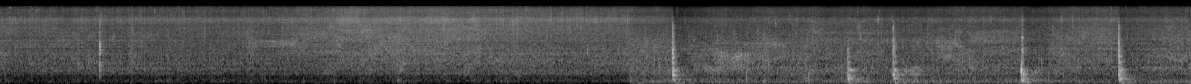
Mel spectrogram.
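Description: Chicken pieces and a green yogurt, mint and coriander paste sizzling in hot oil in a frying pan as the meat is sealed. A stirring utensil knocks against the pan several times in the second half.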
